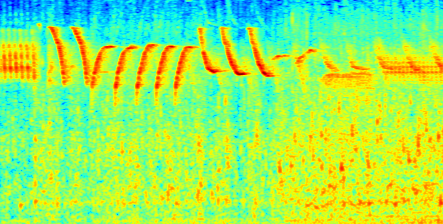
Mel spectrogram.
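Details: Singing canary meant to stimulate reluctant canaries: a quick roll, then a series of clear downward-swooping whistles at a steady pace, ending in a drawn-out high buzzy trill.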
